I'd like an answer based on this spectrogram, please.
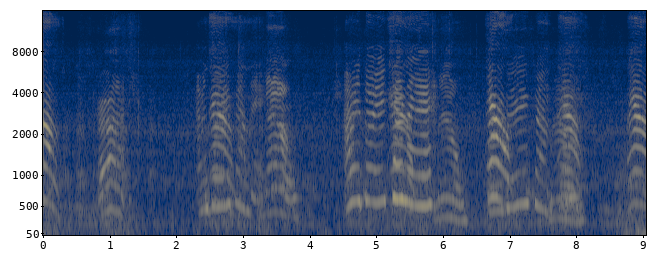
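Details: Insistent mewing from a rescued kitten, a run of bright, wavering, high calls in close bursts, some long and quavering, others clipped, separated by short quiet gaps.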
